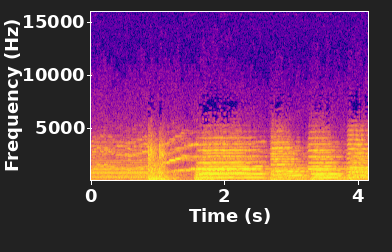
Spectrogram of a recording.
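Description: Dramatic orchestral underscore with brass: a held chord, a heavy hit about a second in, then loud sustained brass chords that restart three or four times.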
